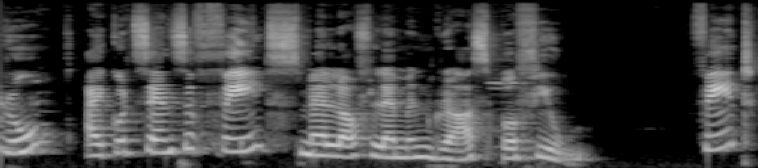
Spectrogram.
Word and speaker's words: feint: Next pair is also an important one, faint versus faint. These words are homophones, meaning they are pronounced in exactly the same way.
